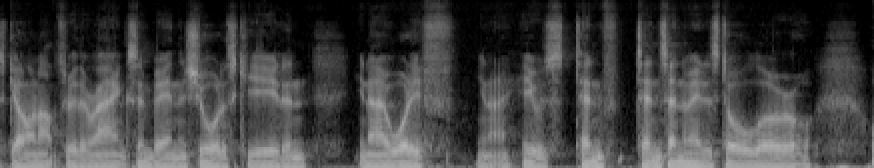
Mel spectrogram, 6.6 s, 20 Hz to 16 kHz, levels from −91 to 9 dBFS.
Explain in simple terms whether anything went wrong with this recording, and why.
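Nothing went wrong; this speech recording sounds fine.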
